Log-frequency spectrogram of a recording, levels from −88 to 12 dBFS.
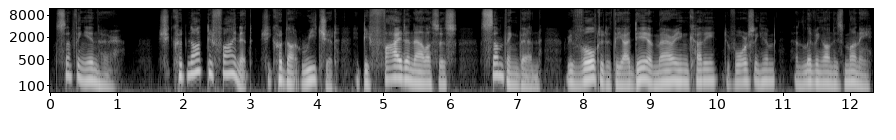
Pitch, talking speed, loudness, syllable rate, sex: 130 Hz, 145 wpm, -20 LUFS, 5.0 syllables/s, male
